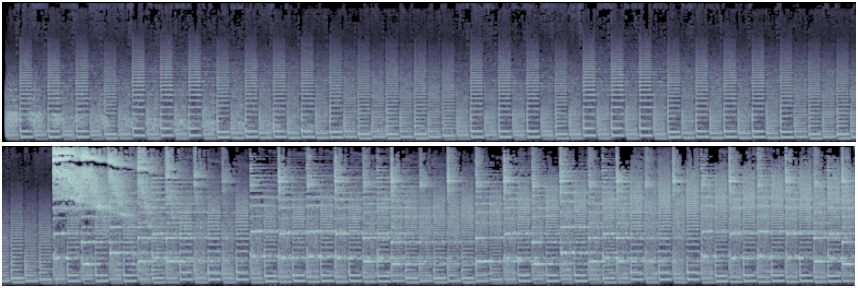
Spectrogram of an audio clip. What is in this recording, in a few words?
bomb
